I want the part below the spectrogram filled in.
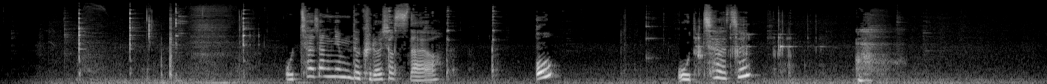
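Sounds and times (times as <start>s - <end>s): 
dishes and cutlery clinking as plates are cleared: 0.0s - 2.7s, 3.9s - 8.4s, 9.0s - 9.5s
speech: 2.8s - 4.6s, 6.8s - 7.8s.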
